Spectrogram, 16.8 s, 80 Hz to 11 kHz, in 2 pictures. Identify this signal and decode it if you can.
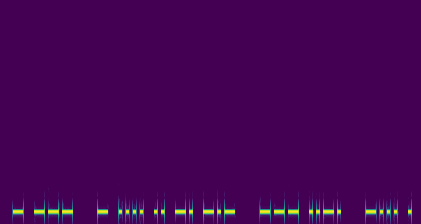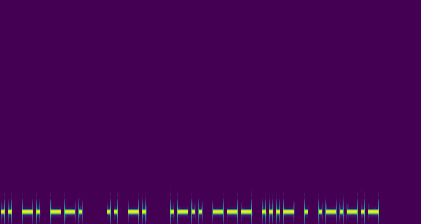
Morse code, heard as a keyed tone, about 17 wpm, 700 Hz. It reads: TO THINK OF BEING IN LOVE.
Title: Sentences from Top 1000 Words - Review Part 3 - 17wpm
